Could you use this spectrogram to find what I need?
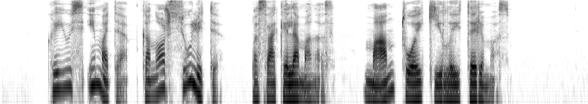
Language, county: Lithuanian, Vilnius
